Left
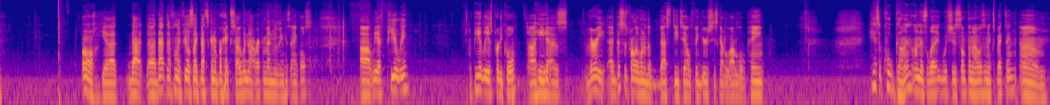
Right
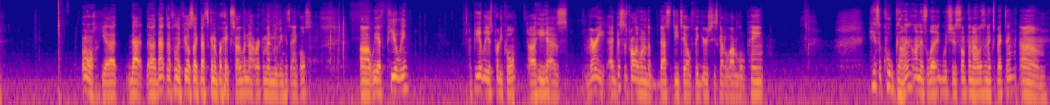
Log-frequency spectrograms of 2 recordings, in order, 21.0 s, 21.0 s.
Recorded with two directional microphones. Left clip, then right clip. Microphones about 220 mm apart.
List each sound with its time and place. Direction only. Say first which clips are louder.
1.6 s speech: left 2 dB; 15° left (ahead or behind)
9.3 s speech: left 1 dB; 15° left (ahead or behind)
16.7 s speech: even; 10° left (ahead or behind)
